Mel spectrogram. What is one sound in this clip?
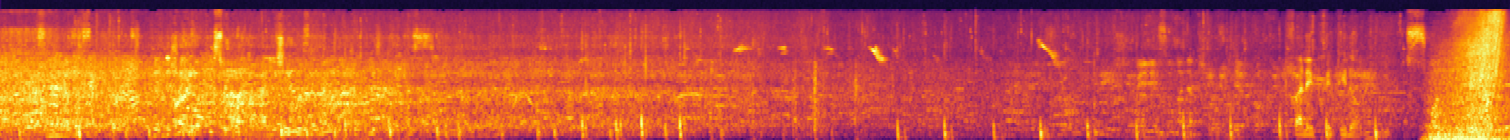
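Quick footsteps run across stone.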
